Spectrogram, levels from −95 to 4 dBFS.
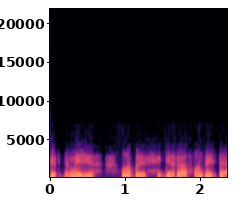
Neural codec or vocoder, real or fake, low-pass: codec, 16 kHz, 2 kbps, FunCodec, trained on LibriTTS, 25 frames a second; fake; 7.2 kHz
